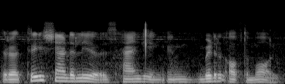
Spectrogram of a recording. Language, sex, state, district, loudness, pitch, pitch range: English, female, Karnataka, Bangalore, -24 LUFS, 120 Hz, 115-145 Hz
